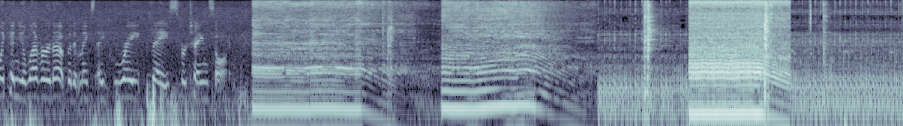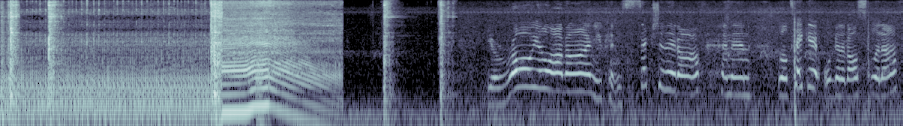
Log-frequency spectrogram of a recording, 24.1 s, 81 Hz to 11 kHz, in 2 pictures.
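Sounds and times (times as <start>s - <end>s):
chainsaw revving and idling: 3.4s - 16.6s.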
